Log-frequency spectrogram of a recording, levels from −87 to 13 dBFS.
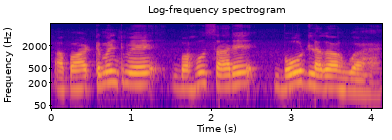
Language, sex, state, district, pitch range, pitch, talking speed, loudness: Hindi, male, Bihar, Patna, 145-185 Hz, 160 Hz, 115 wpm, -14 LUFS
